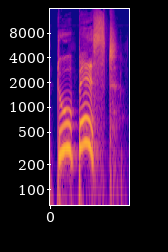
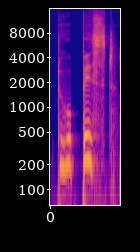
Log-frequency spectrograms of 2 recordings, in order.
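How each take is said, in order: First: Higher, louder cry into the storm; called out. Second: Said in the usual way. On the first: A narrator's reading. Boy lifting his blanket, calling into the storm. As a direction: call it out over the wind. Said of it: "rief nun in den Sturm hinaus". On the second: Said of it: "wiederholte Chaim".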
